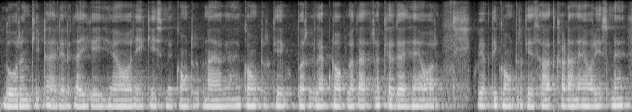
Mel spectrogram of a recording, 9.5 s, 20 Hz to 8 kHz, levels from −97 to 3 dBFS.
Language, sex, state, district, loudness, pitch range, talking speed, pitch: Hindi, male, Himachal Pradesh, Shimla, -16 LUFS, 130-135 Hz, 200 wpm, 130 Hz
